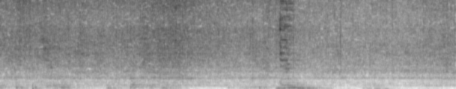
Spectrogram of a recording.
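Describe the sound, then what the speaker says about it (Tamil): Tomatoes sizzle as they fry in a pan, a loud, steady hiss joined by occasional stirring scrapes and a brief clatter midway. "அடுத்தது தக்காளி சேர்க்க போகிறோம்."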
